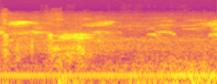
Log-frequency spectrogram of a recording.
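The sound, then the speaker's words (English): Seagulls call repeatedly in a chorus of harsh, wailing cries, several overlapping over a steady low hum. “Because that's how seagulls sound.”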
